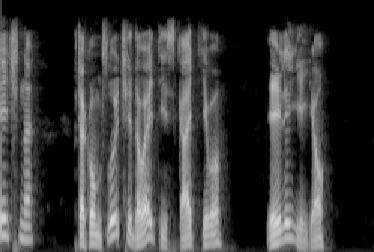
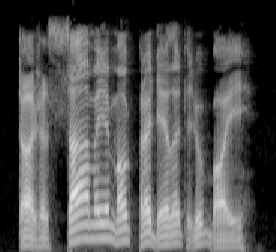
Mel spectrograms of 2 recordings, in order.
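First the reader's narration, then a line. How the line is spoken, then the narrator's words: Grumbling. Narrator (Russian): проворчал Вулф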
